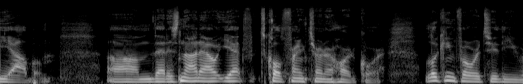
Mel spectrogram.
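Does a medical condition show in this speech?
No.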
